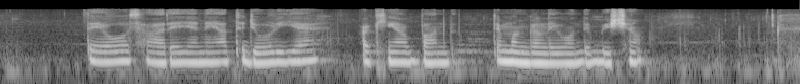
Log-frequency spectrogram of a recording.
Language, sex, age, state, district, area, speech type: Dogri, female, 18-30, Jammu and Kashmir, Jammu, rural, spontaneous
